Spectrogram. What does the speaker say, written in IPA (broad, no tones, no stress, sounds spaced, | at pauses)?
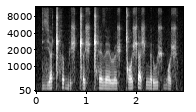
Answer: zʲ a ǁʰ ə b e ʃ ǁ ə ʃ ǁʰ ɛ ð ɛ ɹ œ ʃ ǀ ɔ ʃ ɾ a ʃ n ə ɾ u ʃ b ɔ ʃ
